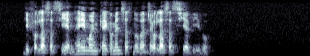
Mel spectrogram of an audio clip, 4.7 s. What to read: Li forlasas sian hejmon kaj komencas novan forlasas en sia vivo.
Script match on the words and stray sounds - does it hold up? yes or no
yes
